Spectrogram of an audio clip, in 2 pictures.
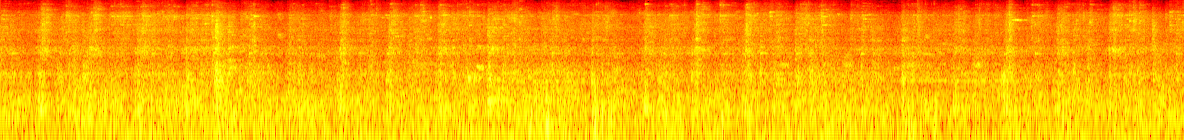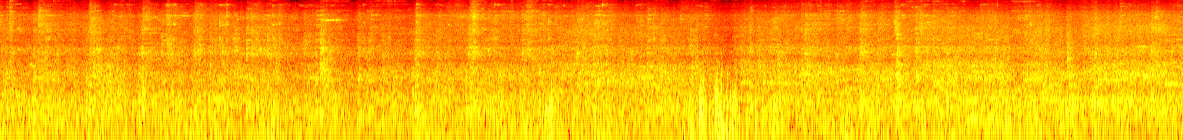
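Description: Freight train of bogie tank wagons rolling past: a steady rumble of wheels on rail with a continuous clickety-clack of wheels over rail joints, and a few louder knocks along the way.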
